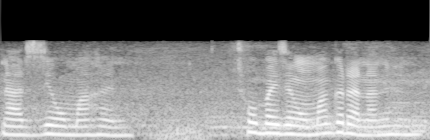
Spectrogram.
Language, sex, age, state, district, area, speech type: Bodo, female, 30-45, Assam, Chirang, urban, spontaneous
